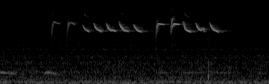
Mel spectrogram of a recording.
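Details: Eurasian blue tit (Cyanistes caeruleus), song.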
